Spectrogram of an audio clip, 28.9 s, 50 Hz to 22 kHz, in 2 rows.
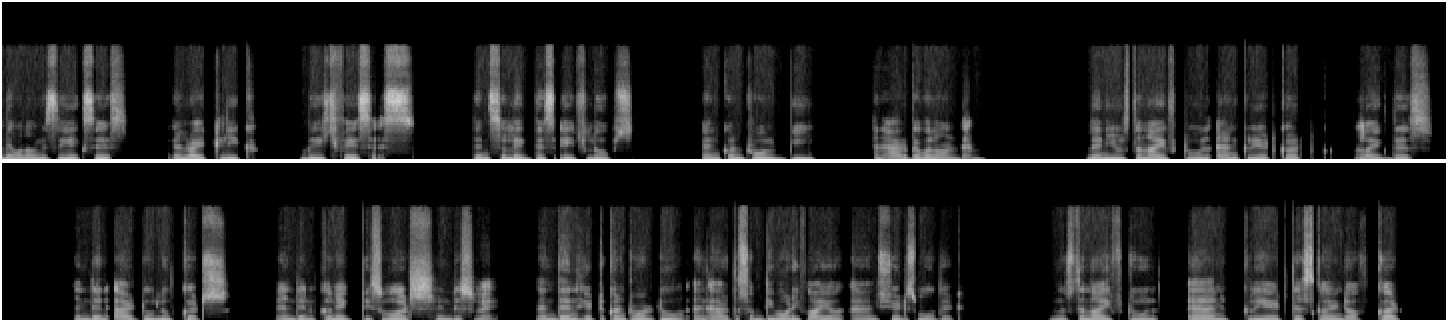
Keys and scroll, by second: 3.8 2, 7.5 ctrl+b, 10.0 Tab, 10.7-14.2 typing, 15.2 ctrl+r, 16.2 1, 17.1 space, 18.5 space, 19.0 c, 19.5 Tab, 20.8 ctrl+2, 24.5 alt+shift+z, 25.2 1, 27.5 space.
